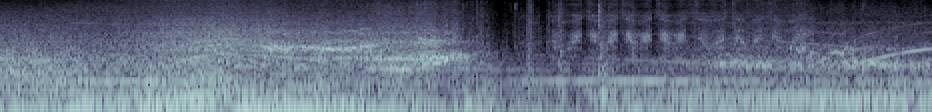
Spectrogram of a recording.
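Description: Tires screech and an engine works hard as a car pulls out of a parking lot; a loud, sustained squeal runs for a couple of seconds, then steadier engine and road noise continue a little softer.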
